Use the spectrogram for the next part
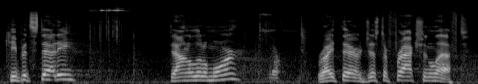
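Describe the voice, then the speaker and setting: A man's voice: high voice, animated, moderate pace, fairly bright tone. A man working as a crew member, giving short, businesslike procedural call-outs.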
